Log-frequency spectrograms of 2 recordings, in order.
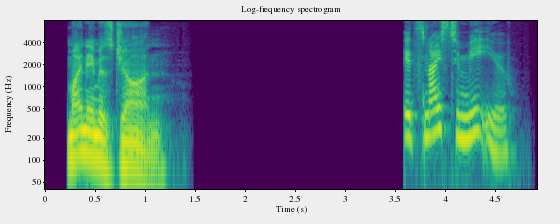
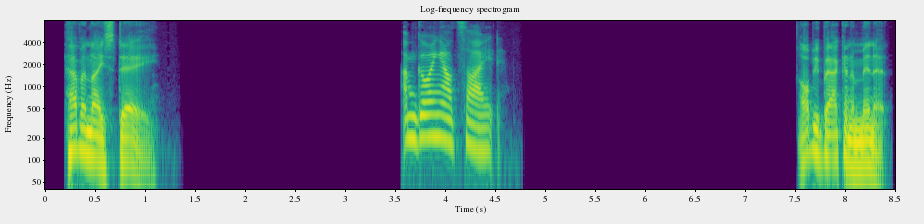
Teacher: falling intonation lower your voice at the end of the sentence falling intonation is used in statements sentences that are not questions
